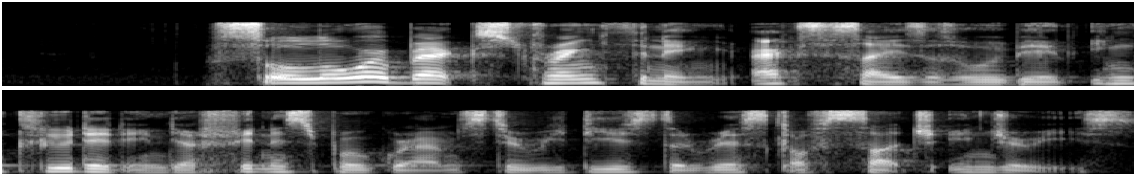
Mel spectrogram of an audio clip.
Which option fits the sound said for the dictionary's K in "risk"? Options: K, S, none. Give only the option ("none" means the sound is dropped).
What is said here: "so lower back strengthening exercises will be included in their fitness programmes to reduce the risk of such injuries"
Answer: K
